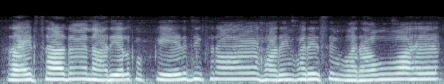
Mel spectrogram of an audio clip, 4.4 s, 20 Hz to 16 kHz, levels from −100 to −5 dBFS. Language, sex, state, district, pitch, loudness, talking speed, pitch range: Hindi, female, Chhattisgarh, Raipur, 235 Hz, -14 LUFS, 200 wpm, 220-250 Hz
